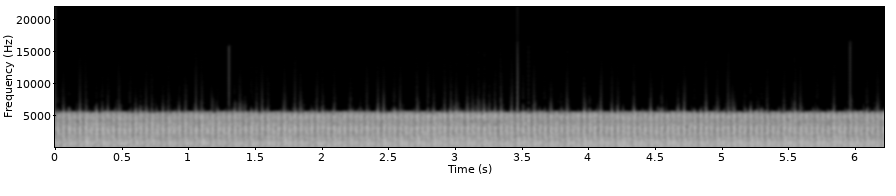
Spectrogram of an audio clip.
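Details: 1996 Ford Probe GT 2.5L 24V V6: fast even sharp metallic ticking about four per second at idle; owner suspects slack timing belt making a pulley vibrate and slap; serpentine belt also found torn; unconfirmed before belt replacement.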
